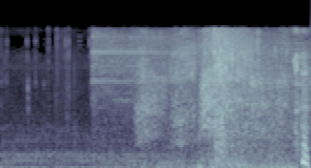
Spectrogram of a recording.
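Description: A blast roars and crackles.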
